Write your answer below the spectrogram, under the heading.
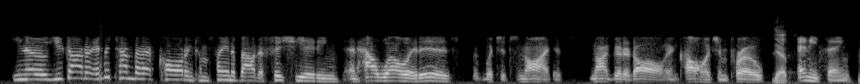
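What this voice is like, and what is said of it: Thick Pittsburgh accent. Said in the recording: “is a Pittsburgh guy. He's got the thick accent”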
